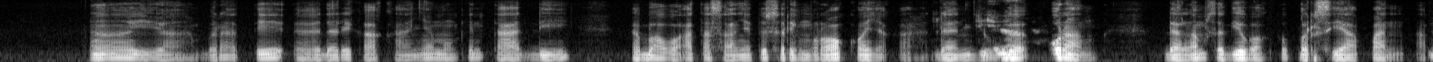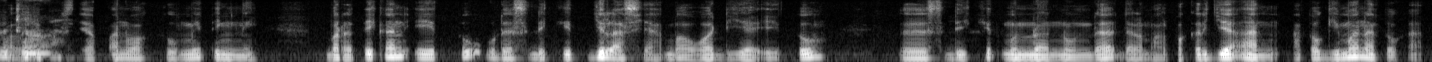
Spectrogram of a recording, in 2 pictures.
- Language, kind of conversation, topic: Indonesian, podcast, Bagaimana kamu memisahkan waktu kerja dan waktu santai di rumah?
- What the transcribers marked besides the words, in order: static; other background noise; in English: "meeting"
